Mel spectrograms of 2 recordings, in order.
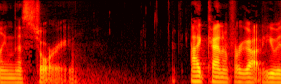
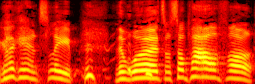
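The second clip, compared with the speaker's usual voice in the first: feverish excitement; 9 semitones higher, 6 dB louder than usual. Retold or imitated. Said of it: "And he's like".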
